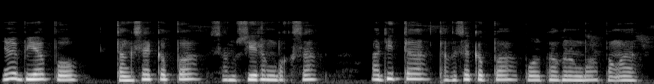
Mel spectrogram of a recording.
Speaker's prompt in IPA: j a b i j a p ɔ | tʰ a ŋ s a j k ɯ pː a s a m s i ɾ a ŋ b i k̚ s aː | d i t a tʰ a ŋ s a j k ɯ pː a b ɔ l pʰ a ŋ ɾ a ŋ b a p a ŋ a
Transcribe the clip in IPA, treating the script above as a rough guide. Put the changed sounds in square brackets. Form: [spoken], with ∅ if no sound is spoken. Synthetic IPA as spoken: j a b i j a p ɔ | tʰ a ŋ s a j k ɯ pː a s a m s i ɾ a ŋ b [a] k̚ s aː | d i t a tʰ a ŋ s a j k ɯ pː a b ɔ l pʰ a ŋ ɾ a ŋ b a p a ŋ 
